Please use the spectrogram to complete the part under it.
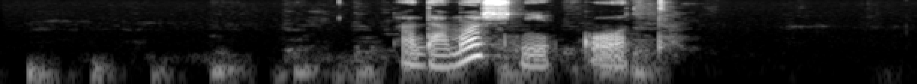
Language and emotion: Russian, neutral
